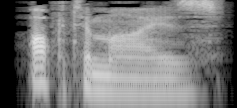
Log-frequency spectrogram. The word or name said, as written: optimize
